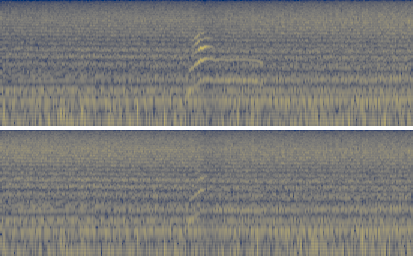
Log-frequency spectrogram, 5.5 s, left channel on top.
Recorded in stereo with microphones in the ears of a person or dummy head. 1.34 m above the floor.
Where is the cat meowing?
15° left (ahead or behind).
